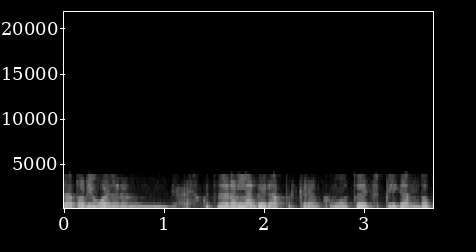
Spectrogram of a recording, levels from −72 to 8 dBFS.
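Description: No technical faults can be heard in this speech recording. The sound comes through a call path whose band stops at 4 kHz, which fits a narrowband telephone codec such as G.711 A-law, with quiet room noise about 35 dB below the speech.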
